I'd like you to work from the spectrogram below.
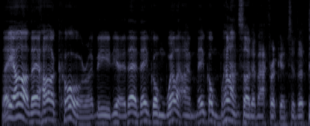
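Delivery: normal talking voice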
